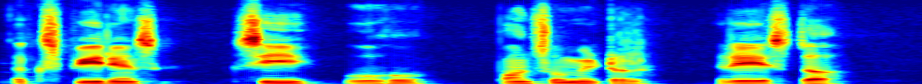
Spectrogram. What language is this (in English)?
Punjabi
